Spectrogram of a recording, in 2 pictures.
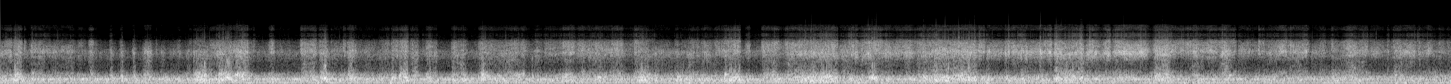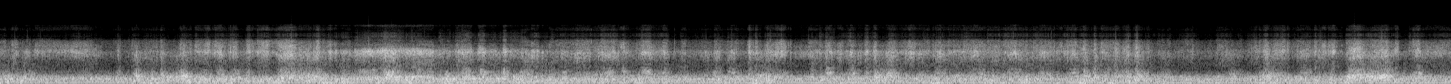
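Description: Fire hose stream spraying water onto a burning pickup truck, a steady hiss over a continuous low rumble with a faint steady hum.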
